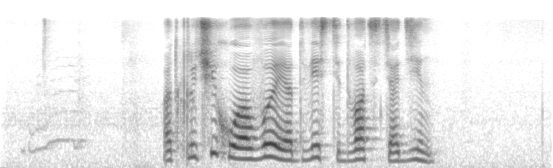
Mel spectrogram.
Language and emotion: Russian, angry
